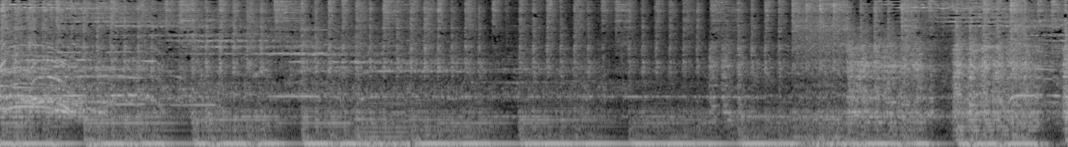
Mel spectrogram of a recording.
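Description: Live rock band with electric guitars playing loudly over a heavy bass. The music drops out briefly near the end.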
